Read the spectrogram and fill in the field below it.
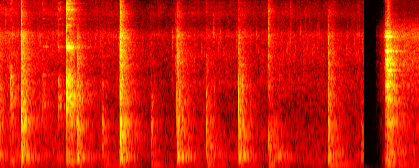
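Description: Spoon stirring carrot halwa with ghee and khoa in a pan, about ten separate scraping strokes in an uneven rhythm, close and clear with a faint sizzle underneath.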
